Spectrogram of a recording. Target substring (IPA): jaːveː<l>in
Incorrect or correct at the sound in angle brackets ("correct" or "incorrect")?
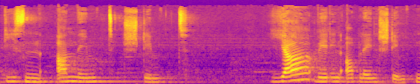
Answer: incorrect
